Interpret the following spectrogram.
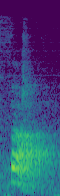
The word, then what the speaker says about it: fire: We start off with fire. That's not compressed and not smooth. 2 syllables with the I present. Non-syllabic I. Fire, fire, fire, fire. Now, as we see, we can smooth it, losing the I element. Fire, fire, fire. And from that, we can compress it, losing 1 syllable, ending up with a single syllable, fa, with a new kind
